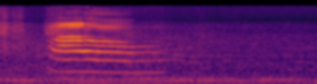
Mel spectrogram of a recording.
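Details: Little ginger cat meowing, apparently talking to its mother: one clear drawn-out meow with a rich stack of harmonics, rising briefly then falling and fading over about a second, over a low steady background hum.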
